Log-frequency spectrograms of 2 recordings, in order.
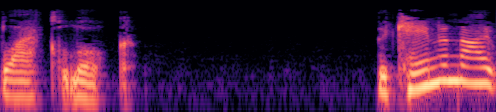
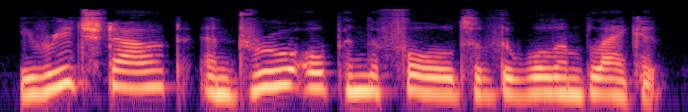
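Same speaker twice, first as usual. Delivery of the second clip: ordinary delivery, nothing marked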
